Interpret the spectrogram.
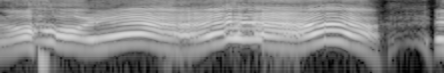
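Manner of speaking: high, loud ecstatic yells; joyful yelling. Retold or imitated. Healed man leaping around the temple, shouting with joy. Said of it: "running around and yelling and screaming".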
